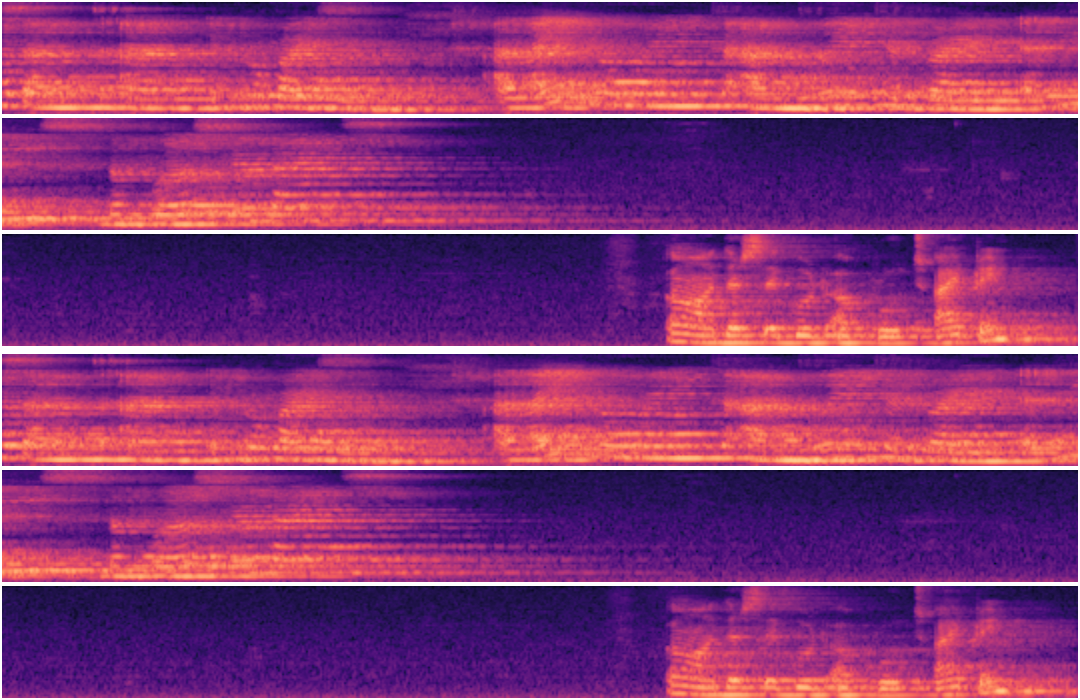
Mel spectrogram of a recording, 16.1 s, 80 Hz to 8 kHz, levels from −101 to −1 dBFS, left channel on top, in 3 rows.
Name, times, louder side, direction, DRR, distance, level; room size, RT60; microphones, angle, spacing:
voice 1, 0.0-7.3, equal, ahead, -6 dB, 6.5 m, -22 dB
voice 2, 14.1-15.8, left 1 dB, 40° left, 7 dB, 1.4 m, -21 dB
26.0 x 22.5 x 9.2 m, 2.5 s
head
